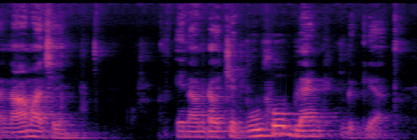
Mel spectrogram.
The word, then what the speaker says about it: Bouveault: আছে, এই নামটা হচ্ছে বুভো ব্ল্যাঙ্ক বিক্রিয়া। বুভো বানানটা একটু জটিল, BOUVEAULT, বুভো ব্ল্যাঙ্ক রিয়াকশান।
